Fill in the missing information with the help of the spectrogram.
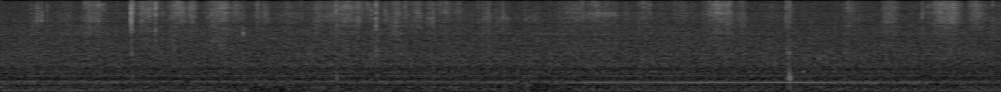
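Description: Faint scratchy rustling of fishing line and fingertips rubbing on paper while a knot is worked, over a steady hum, with one sharp tick about eight seconds in.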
